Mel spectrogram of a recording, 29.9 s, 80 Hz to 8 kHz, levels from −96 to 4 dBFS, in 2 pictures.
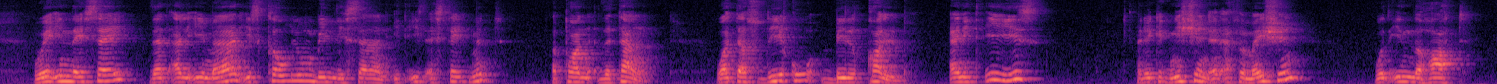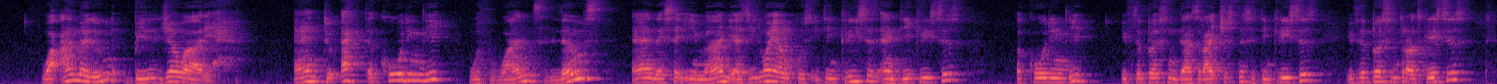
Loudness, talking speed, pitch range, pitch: -32 LUFS, 110 wpm, 145-195 Hz, 160 Hz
